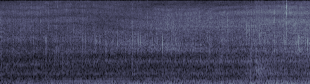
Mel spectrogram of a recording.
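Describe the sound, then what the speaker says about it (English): A roast beef searing in a stainless cooking-system pan, a steady hiss of sizzling fat with faint crackles throughout, close and moderately quiet. "See how the roast is doing? It's searing up very nicely."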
